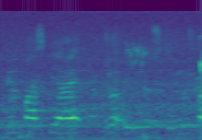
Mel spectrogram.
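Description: A voice speaking in short phrases whose words are not clear, with a sharp click at the very end.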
